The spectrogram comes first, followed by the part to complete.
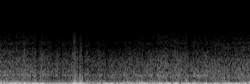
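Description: Strong wind hitting the microphone in a steady low rumble, over the running of a Honda Gold Wing GL1800 motorcycle's flat-six engine and tyres at road speed.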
